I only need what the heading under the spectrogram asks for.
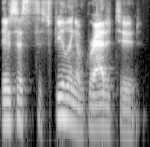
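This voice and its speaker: A man's voice: fairly low pitch, moderate pace, pushed and bright. A man co-hosting a podcast in casual chat, laughing often and trailing off into restarts. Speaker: podcast co-host. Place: living in Korea.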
